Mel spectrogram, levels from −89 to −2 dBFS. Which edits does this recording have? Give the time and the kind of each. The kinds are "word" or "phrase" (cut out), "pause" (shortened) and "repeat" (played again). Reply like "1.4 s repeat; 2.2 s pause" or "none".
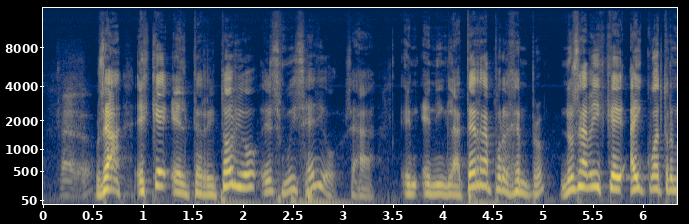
3.5 s pause; 5.1 s pause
